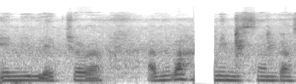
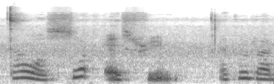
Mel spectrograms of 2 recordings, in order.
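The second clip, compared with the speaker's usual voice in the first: ordinary talk, nothing marked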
